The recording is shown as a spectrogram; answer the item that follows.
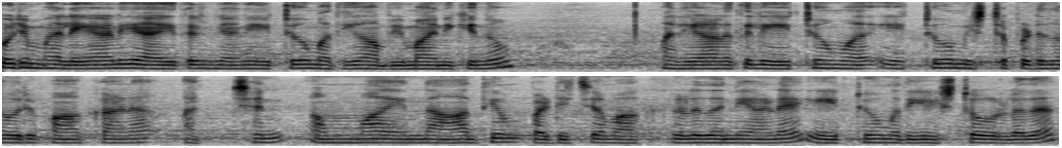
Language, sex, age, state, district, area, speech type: Malayalam, female, 30-45, Kerala, Pathanamthitta, rural, spontaneous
